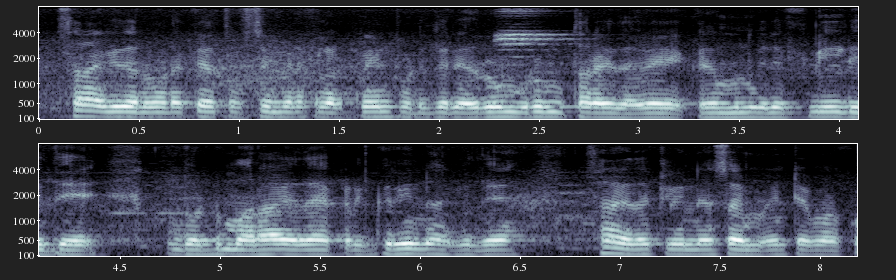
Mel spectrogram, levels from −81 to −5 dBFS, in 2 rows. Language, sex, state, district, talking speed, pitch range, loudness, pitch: Kannada, male, Karnataka, Gulbarga, 145 wpm, 125-135 Hz, -17 LUFS, 130 Hz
